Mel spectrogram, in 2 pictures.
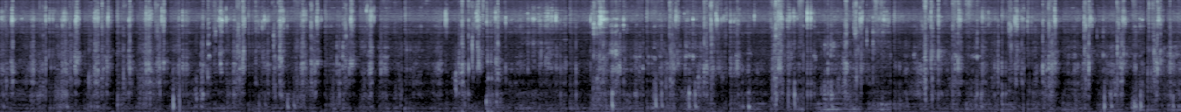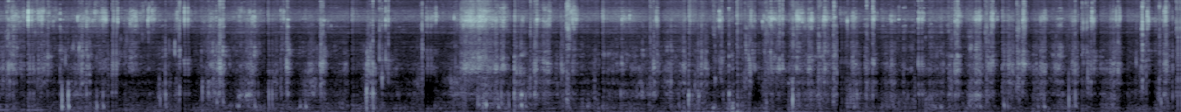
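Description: Close-miked chewing of a person eating rice and curry by hand, with many small crunches and mouth clicks.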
